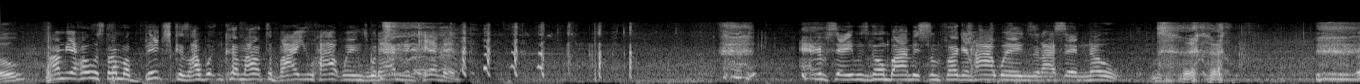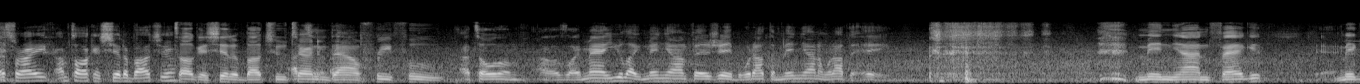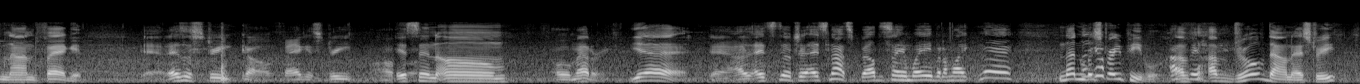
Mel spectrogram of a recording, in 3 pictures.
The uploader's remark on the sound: Live From Bayou Hot Wings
